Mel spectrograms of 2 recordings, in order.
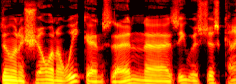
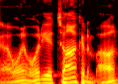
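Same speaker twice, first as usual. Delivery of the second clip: usual speaking voice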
